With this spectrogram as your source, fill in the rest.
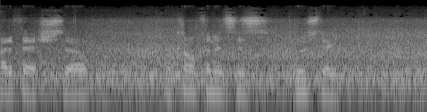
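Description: A fishing reel clicks as line is pulled.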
